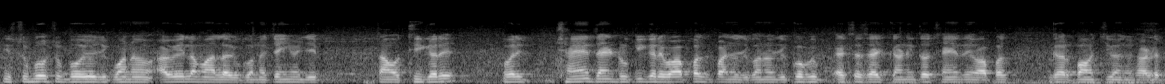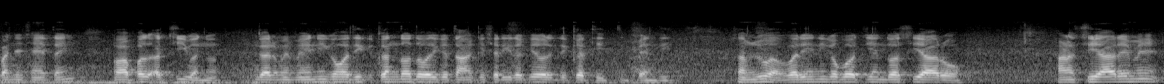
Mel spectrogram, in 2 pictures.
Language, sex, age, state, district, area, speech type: Sindhi, male, 45-60, Uttar Pradesh, Lucknow, rural, spontaneous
